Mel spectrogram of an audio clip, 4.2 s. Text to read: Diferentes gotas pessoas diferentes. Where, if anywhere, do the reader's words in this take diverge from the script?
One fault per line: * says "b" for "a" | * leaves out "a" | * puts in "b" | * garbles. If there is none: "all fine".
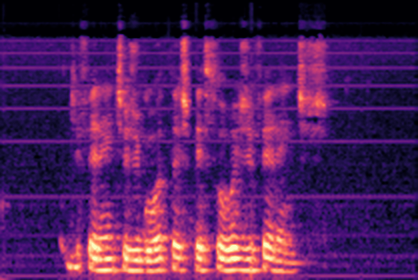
all fine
